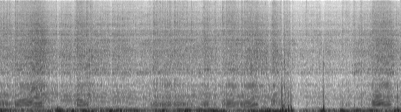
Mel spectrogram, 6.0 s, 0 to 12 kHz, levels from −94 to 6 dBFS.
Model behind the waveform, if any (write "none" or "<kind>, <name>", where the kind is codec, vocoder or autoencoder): none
